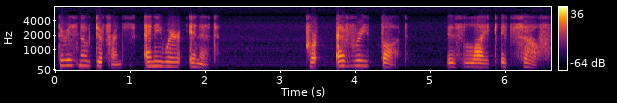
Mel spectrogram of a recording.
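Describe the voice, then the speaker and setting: A woman guides a spiritual meditation at a very slow pace, leaving long pauses between phrases. Her voice is breathy and soft-edged, sometimes sinking toward a whisper. The recording is dry and close, but dull and muffled. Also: medium pitch, lively intonation, no echo. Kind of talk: guided meditation, reflective spiritual talk with readings.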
